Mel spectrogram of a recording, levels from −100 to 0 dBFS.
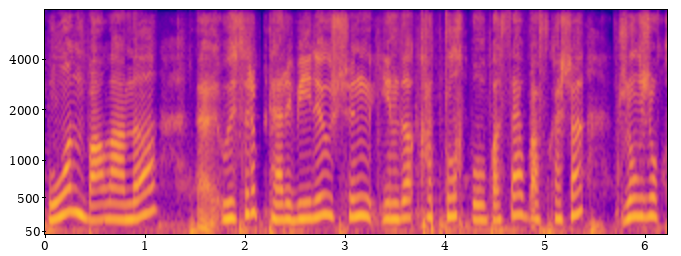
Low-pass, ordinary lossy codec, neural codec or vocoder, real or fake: none; none; codec, 16 kHz, 2 kbps, X-Codec, HuBERT features, trained on LibriSpeech; fake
